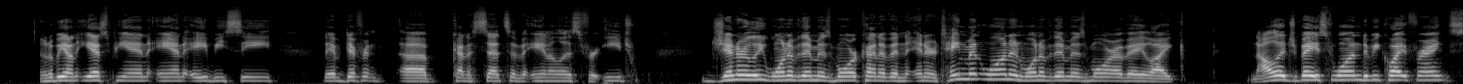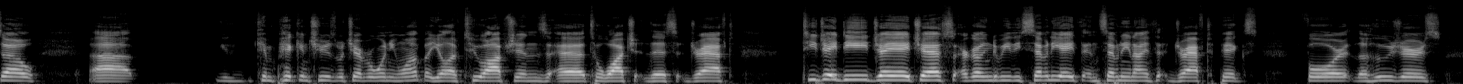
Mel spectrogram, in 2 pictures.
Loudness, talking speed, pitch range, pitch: -23 LUFS, 165 wpm, 160-190 Hz, 175 Hz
